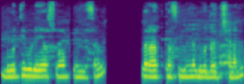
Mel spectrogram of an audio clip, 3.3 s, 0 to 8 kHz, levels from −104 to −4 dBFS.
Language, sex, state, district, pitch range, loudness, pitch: Hindi, male, Bihar, Araria, 175-195 Hz, -16 LUFS, 180 Hz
